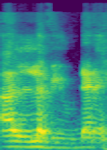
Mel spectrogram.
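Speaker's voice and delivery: put-on kid voice like a smoker. Describing a favorite movie scene, retelling a kid's line in a smoker-sounding kid voice. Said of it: "the kid sounds like a smoker".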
